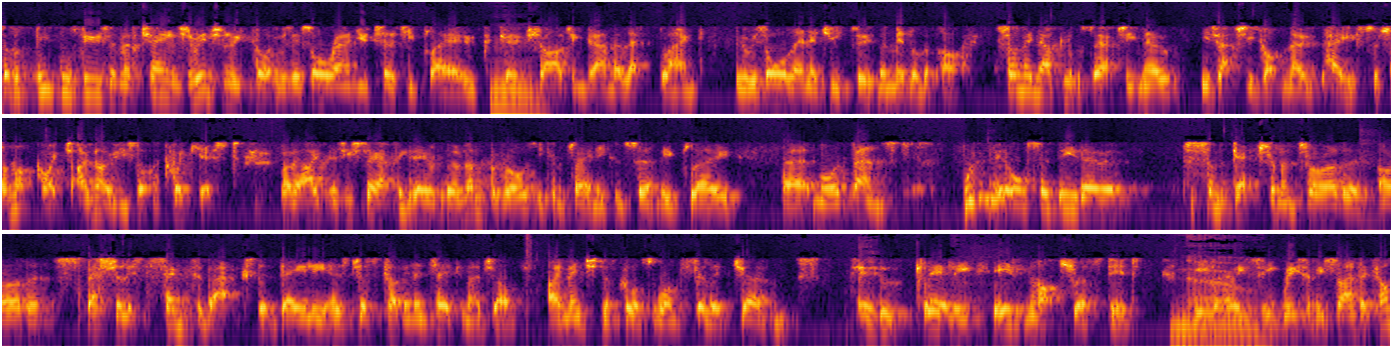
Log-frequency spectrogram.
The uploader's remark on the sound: telephone host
